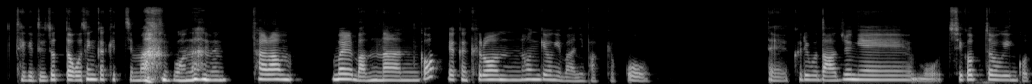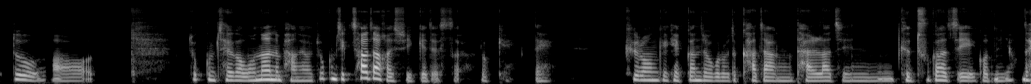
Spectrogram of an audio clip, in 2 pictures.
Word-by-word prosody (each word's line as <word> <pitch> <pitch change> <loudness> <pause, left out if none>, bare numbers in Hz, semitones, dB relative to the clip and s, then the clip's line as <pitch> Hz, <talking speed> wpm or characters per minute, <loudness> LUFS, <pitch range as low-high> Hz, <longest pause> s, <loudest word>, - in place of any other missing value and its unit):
'되게 195 -5 -4
늦었다.'고 210 +2 +2
생각했지만 225 -4 +3 0.2
원하는 200 +2 +5 0.3
사람을 235 -2 +6 0.6
만난 195 0 +1
거? 365 - 0
약간 215 -2 -1
그런 215 -1 +2
환경이 225 -2 +1
많이 160 -1 -8
바뀌었고 160 +3 -8 1.1
네. 175 -3 -6
그리고 215 -1 -2
나중에 210 +1 +1
뭐 240 -1 -6
직업적인 220 -2 -1
것도 205 -4 -5
어 165 +1 -7 1.0
쪼끔 225 -2 -7
제가 190 -1 -3
원하는 205 +3 +3
방향을 170 -2 -7
쪼끔씩 250 -3 -2
찾아갈 265 - +4
수 160 - -10
있게 - - -8
됐어요 - - -13 0.2
이렇게. - - -17 0.2
네. - - -13 0.7
그런 200 -2 -2
게 190 0 -7
객관적으로도 180 -2 -5
가장 170 -2 -4
달라진 165 - -6
그 175 - -5
2 200 - -7
가지거든요. 170 -3 -4
네. 210 -3 -1
200 Hz, 275 characters per minute, -21 LUFS, 175-220 Hz, 1.1 s, 사람을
